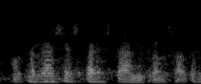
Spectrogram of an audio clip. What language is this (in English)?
Catalan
